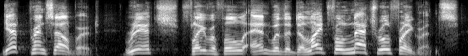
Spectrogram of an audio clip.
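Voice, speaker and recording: An American man pitches a product in old-time radio commercial style. His voice is on the high side and very expressive, recorded dry. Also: moderate pace, no echo. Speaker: commercial announcer. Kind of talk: 1950s scripted tobacco commercial.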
